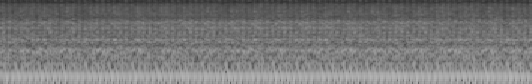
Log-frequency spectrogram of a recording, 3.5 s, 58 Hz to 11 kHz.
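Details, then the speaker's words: 2008 Toyota Fortuner diesel, previously crank no-start with no fuel delivered at the pressure pump, after replacing a part instead of the pump: smooth, even idle with steady low thrum, no misses or knocks; normal idle. "Ayan dito lang yung pinalitan natin. Umandar na siya. Ligtas na yung 42,000."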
